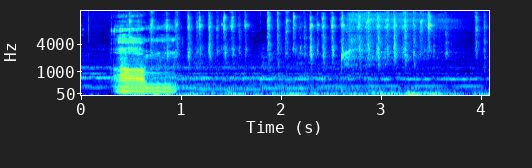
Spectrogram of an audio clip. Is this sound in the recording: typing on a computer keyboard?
yes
